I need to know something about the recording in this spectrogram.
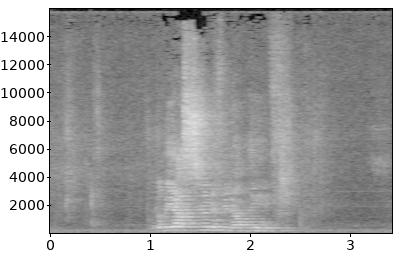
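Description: A second man answers, speaking loudly with animation.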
